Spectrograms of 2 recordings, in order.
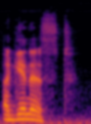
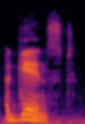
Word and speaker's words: against: Don't pronounce this as against. It's against.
